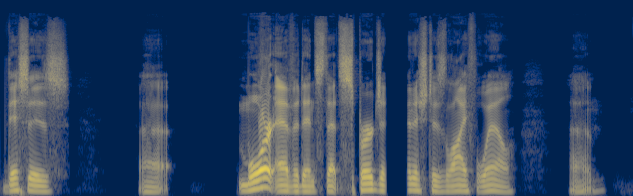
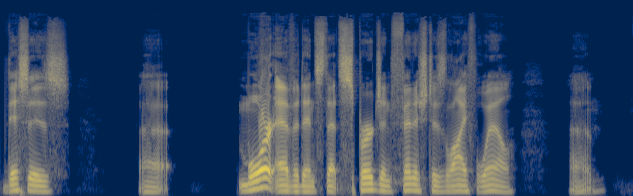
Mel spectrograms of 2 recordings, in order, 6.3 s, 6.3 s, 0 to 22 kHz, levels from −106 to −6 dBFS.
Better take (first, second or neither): second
